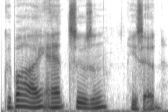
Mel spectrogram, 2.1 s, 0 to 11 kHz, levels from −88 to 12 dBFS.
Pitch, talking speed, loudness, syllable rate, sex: 135 Hz, 170 wpm, -16 LUFS, 4.0 syllables/s, male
